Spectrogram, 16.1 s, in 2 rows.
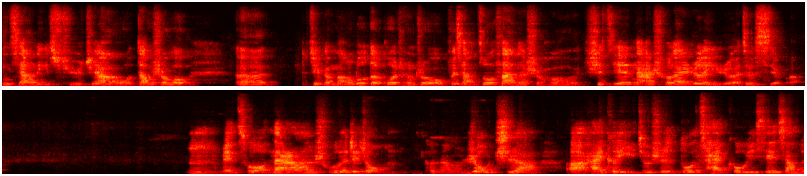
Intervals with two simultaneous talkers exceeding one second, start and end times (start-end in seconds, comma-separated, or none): none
